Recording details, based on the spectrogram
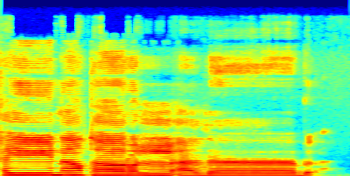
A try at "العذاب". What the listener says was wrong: Ini saya sedikit agak tandai warna merah karena Bunda tadi melafalkan masih kurang kuat, bahkan betul-betul kayak kedengarannya kayak hamzah. Tadi ain Bunda ketika huruf ain ini berharokat Bun, kesalahan Bunda apa? Ain ketika dia berharokat ya, gitu. Ain harokat itu kesalahannya apa?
